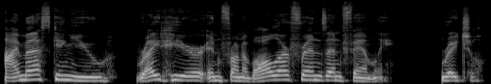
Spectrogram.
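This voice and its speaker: A woman voicing a tender, playful young man in love, speaking gently and earnestly. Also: fairly low pitch, a little slow, no echo, close to an everyday voice.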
